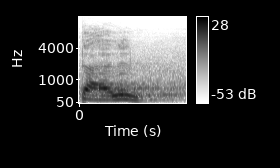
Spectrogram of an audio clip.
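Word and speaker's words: ptyalin: Electrolyte जो होती हैं ये हमारे माउथ में जो सलाइवरी एमाइलेज निकलता है, जिसे हम बोलते हैं टाइलिन. Salivary amylase also known as टाइलिन, P silent होता है इसमें.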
